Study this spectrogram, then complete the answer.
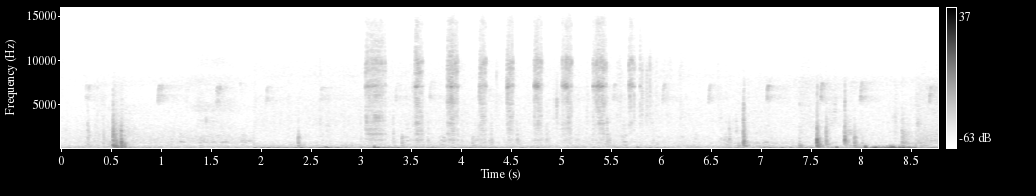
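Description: Wrench disconnecting the battery on a Nissan Rogue, with a quick run of ratcheting clicks in the middle, plus scattered metallic taps and handling noises, close up and fairly quiet.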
